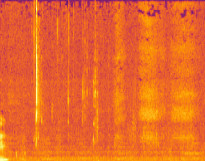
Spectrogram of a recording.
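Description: Faint chewing of a mouthful of steak, with one light click about three-quarters of a second in.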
